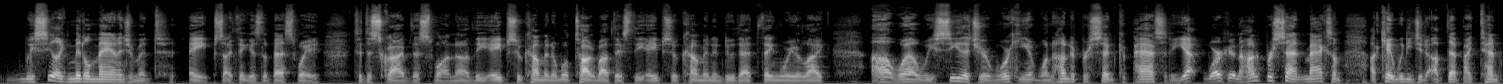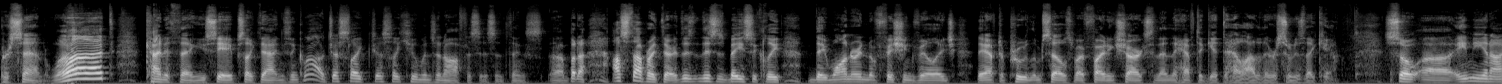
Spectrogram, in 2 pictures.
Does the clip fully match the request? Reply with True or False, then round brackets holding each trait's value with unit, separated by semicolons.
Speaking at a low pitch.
True (110 Hz)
